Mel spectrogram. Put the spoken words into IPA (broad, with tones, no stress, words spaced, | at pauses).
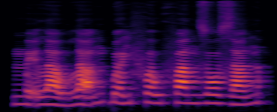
mḛ˧˨ la˧˩wla̰˧˥nɓə˨˦jfə˧w fa˧nzo˧za˨˦n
